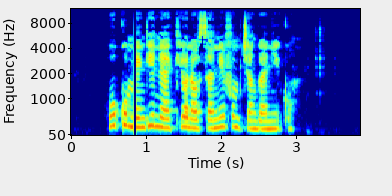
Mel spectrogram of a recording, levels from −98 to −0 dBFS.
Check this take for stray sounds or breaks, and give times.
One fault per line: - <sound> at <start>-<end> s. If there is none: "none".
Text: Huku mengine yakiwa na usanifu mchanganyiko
- dropout at 0.8-0.9 s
